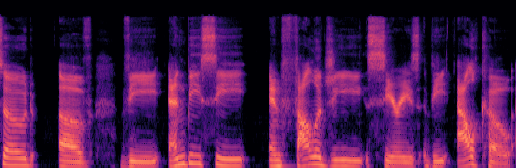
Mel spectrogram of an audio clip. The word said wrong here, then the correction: Alcoa: Hour, or The Alcoa Hour. It's spelled A-L-C-O-A, which was one of these like mid-50s kind of variety show sort of things, right?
